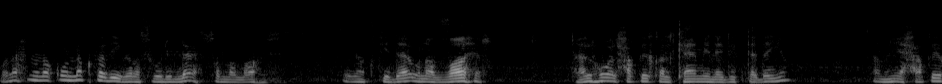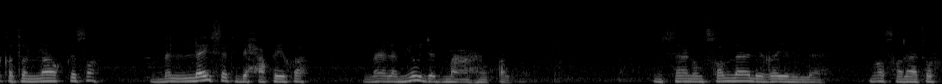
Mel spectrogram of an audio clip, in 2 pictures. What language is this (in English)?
Arabic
